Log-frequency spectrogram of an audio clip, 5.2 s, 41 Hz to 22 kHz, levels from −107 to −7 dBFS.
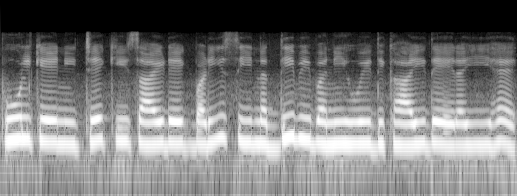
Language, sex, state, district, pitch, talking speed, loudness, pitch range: Hindi, female, Rajasthan, Jaipur, 220 Hz, 185 wpm, -12 LUFS, 215-240 Hz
